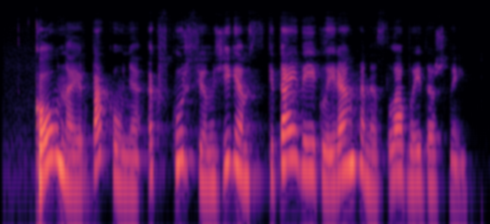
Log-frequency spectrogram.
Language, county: Lithuanian, Klaipėda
